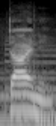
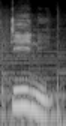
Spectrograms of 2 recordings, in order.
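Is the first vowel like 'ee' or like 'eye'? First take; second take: eye; ee. First: The first vowel sounds like 'eye'. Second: The first vowel sounds like 'ee'. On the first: The speaker calls it right. "এর সঠিক উচ্চারণটি হবে টাইনি" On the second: The speaker calls it wrong. "এটি ভুল উচ্চারণ"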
